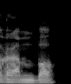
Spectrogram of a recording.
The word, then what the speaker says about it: Rimbaud: Es escritor wannabe, es adolescente torturado, o sea, es Rimbaud, aunque creo que se pronuncia Rimbaud, que lo estaba mirando estos días.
